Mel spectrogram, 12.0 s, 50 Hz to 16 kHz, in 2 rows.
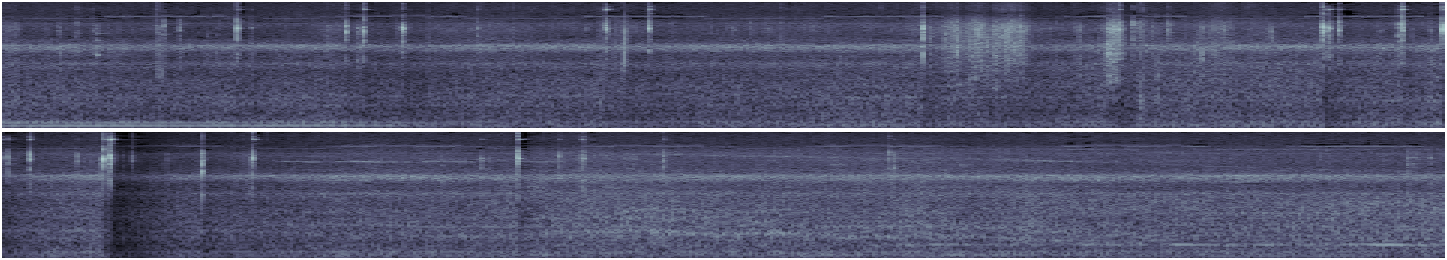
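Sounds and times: vehicle rumble: 0:00.0 - 0:12.0
metallic clicks and jingles: 0:00.2 - 0:09.0.

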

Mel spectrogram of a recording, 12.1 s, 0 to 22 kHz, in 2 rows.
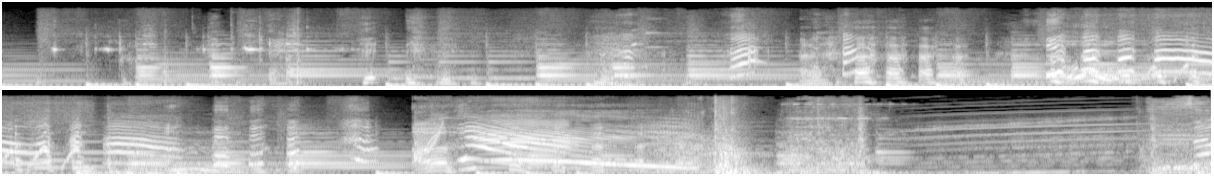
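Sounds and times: cheerful cartoon voice: 0:03.6 - 0:04.4, 0:05.2 - 0:09.6
rising tone: 0:09.4 - 0:12.0.

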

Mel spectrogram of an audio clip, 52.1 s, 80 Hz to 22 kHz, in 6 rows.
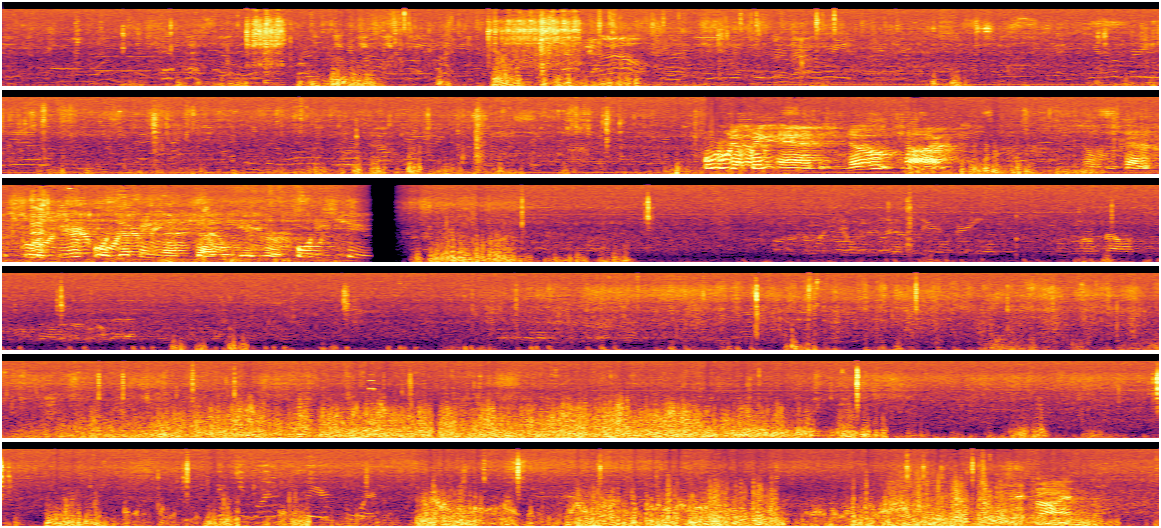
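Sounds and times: horse hoofbeats galloping on grass: 0:00.0 - 0:14.9, 0:28.0 - 0:51.4
loud rush of noise: 0:13.4 - 0:22.1, 0:44.1 - 0:52.0.

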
